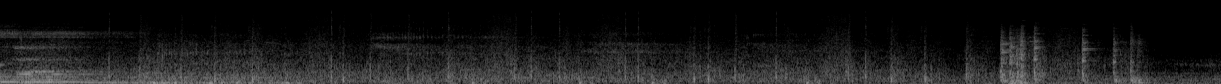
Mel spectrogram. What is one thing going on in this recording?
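Armoured footsteps clank quickly on stone.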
